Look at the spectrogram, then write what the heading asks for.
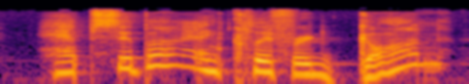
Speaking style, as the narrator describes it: cried Phoebe

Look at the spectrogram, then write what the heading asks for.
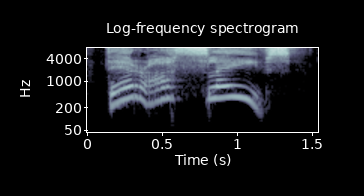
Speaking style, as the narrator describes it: shouted Rayland

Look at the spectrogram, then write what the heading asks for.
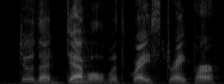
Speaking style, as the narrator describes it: Dicky cried, and his voice was louder, carried farther than he realized

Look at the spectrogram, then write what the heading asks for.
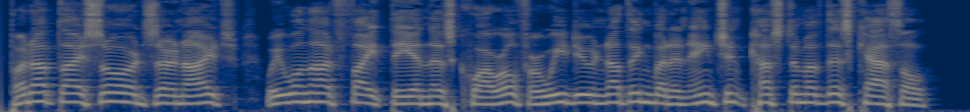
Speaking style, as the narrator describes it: they cried out

